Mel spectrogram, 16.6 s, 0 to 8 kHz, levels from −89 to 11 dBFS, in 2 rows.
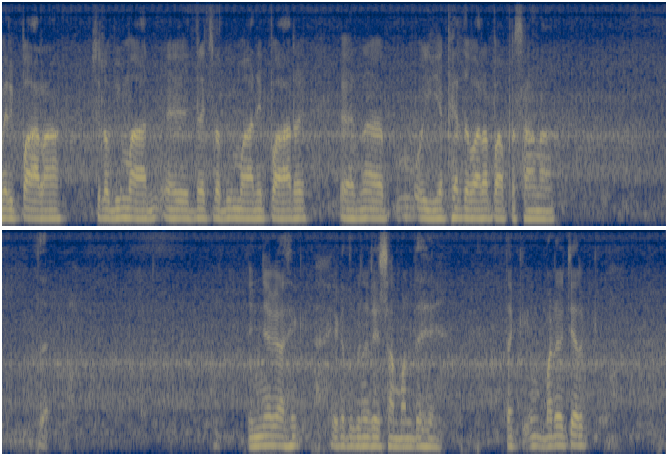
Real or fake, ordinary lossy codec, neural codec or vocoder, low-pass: real; none; none; none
